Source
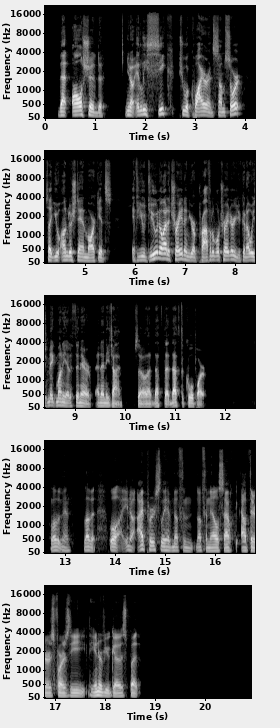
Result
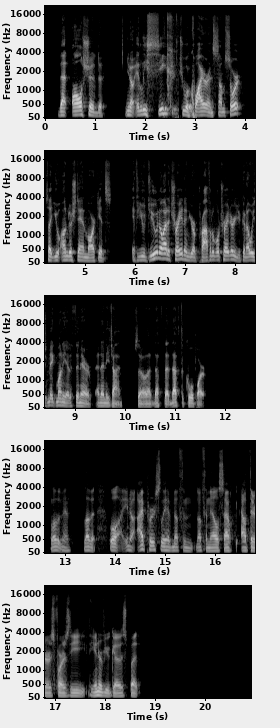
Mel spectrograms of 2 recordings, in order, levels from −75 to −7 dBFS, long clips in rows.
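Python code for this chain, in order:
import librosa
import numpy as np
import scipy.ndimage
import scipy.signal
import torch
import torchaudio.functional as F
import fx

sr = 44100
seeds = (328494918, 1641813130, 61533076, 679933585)

y = fx.sustainer(x, sr, db_per_s=54.0, at=(1.92, 3.41))
y = F.gain(torch.from_numpy(y), -8.0).numpy()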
